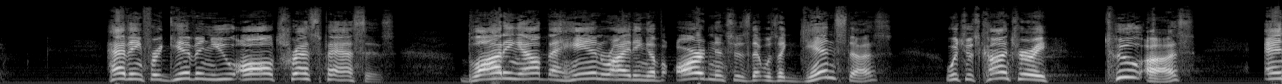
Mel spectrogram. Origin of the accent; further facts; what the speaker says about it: the South, United States; I'm from the South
